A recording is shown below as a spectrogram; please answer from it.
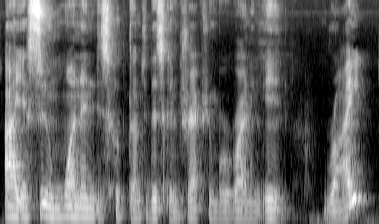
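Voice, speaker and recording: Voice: medium pitch, little pitch movement, fast talker, gravelly, close to an everyday voice. Reader acting a cranky, distrustful old grandmother. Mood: suspicious. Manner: querulous, complaining.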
